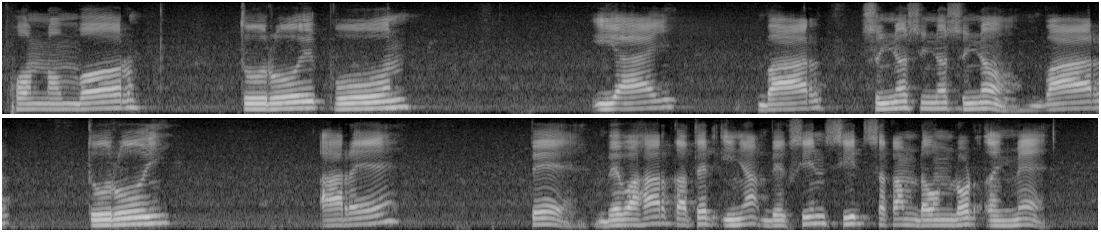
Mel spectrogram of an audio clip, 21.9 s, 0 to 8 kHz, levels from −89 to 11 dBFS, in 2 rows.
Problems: constant background noise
